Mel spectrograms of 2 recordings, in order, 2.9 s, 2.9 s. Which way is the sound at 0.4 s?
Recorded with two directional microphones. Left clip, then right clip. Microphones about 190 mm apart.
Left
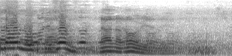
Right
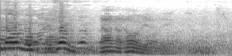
15° left (ahead or behind).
